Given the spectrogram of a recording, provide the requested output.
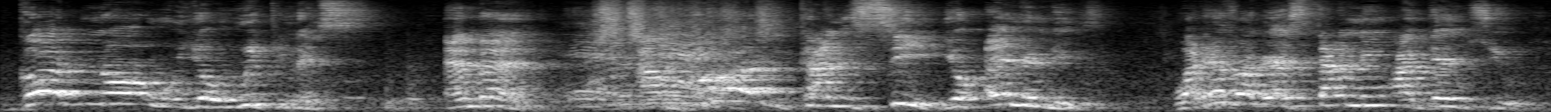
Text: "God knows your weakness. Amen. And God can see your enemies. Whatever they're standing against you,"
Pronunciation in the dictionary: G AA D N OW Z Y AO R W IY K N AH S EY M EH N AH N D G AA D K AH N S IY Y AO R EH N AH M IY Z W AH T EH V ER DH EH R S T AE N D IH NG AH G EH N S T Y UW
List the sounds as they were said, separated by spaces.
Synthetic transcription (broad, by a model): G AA D N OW Y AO W IY K N AH S EY M EH N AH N G AA D K AH N S IY Y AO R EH N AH M IY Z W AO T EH V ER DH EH S T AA N D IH NG AH G EH N S T Y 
